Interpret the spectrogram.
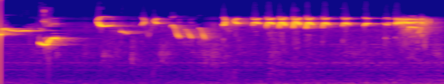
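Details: Anis kembang, the chestnut-capped thrush, in a master recording for training songbirds: a few sharp whistles, then a long, very high, thin trill of rapidly repeated notes lasting about a second and a half. No other sounds.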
